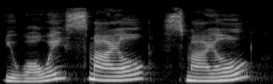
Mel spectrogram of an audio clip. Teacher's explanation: juntamos num S só, porque always termina em S, Smile começa em S, então a gente junta num S só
